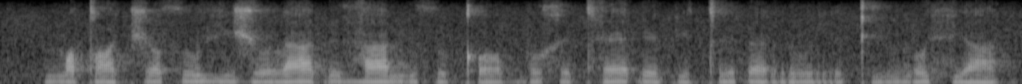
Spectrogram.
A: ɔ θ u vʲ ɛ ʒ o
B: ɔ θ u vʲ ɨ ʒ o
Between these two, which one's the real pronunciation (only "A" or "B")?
B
